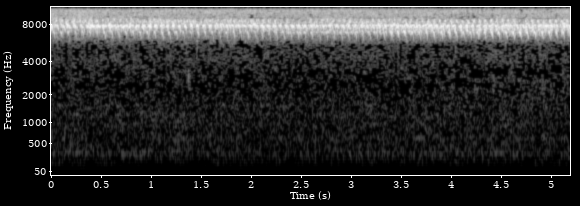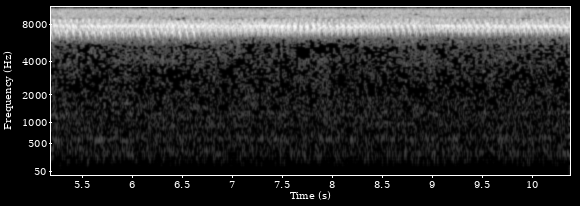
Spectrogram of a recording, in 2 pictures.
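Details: Crickets calling after dark: a bright, sustained high trill made of quick, even pulses, steady from start to finish, with only a soft background hiss.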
